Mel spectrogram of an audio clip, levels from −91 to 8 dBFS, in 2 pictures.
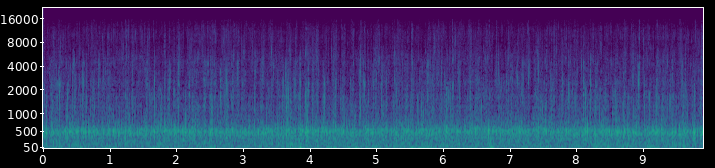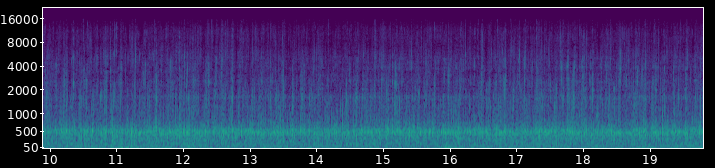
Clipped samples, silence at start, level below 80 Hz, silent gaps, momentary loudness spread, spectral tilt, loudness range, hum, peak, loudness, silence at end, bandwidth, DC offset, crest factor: under 0.1%; 0 s; -50 dBFS; none; 3 LU; -6 dB/octave; 2 LU; none; -20 dBFS; -39 LUFS; 0 s; 16 kHz; under 0.1%; 18 dB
